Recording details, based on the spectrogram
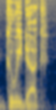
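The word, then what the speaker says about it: geoduck: But then we had the gooey duck which I learned how to pronounce last week.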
